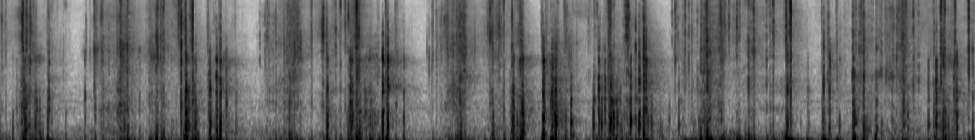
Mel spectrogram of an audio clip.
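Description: An adhesive paper lint roller with a green end cap is held close while fingertips and nails tap on and press its sticky paper roll. Dense bursts of crackly tearing and crinkling come from the tacky surface, each pull-off short and sharp with a low thump underneath, repeating irregularly throughout.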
